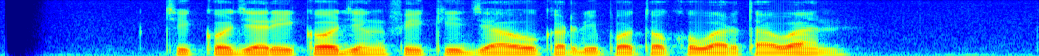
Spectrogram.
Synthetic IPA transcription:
t͡ʃikod͡ʒɛɾikod͡ʒɨŋfikid͡ʒaukɨrdipɔt̪ɔkəwart̪awan

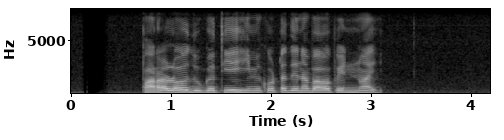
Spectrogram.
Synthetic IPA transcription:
paɾəloːd̪uɡət̪ijeɦimikoʈəd̪enəbaʋəpenːʋaj

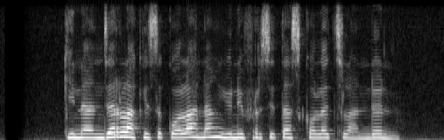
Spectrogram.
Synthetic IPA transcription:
ɡ̥i̤naɲd͡ʒarlaɡ̥isəkolahnaŋunifərsit̪askolɛt͡ʃlandən

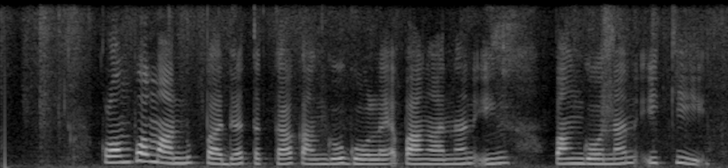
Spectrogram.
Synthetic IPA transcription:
klɔmpɔʔmanʊk̚b̥ada̤t̪əkakaŋɡoɡolɛʔpaŋananɪŋ | paŋɡonaniki

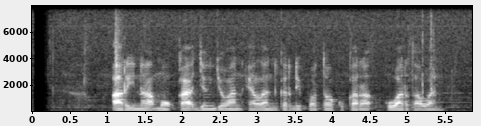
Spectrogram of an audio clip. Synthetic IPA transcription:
ʔaɾinamokad͡ʒɨŋd͡ʒoanɛlankɨrdipɔt̪ɔkuwart̪awan

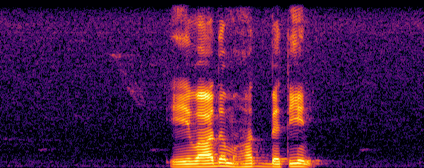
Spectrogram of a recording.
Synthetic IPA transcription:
eːʋaːd̪əmaɦat̪̚bæt̪ijen

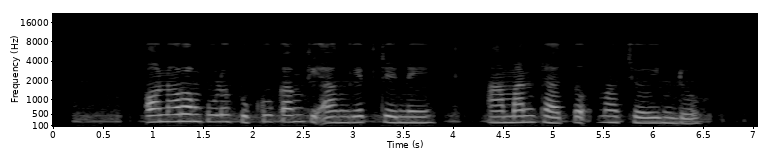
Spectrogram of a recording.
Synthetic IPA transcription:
ʔɔnɔɾɔŋpulʊhb̥ṳkukaŋd̪̥i̤ʔaŋɡɪt̪̚d̪̥e̤ne | amanɖ̪̥a̤t̪ʊʔmad̥ʒ̥ɔ̤ind̪o

